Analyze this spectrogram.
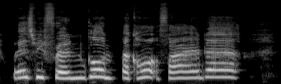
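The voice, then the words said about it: Put-on Birmingham accent. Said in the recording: “you know, that Birmingham accent.”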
